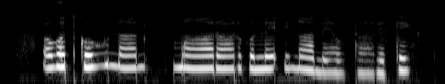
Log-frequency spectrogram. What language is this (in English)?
Kalenjin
